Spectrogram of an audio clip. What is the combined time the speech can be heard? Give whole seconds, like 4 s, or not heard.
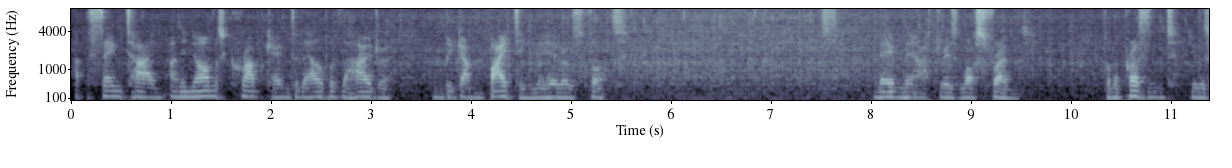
9 s.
